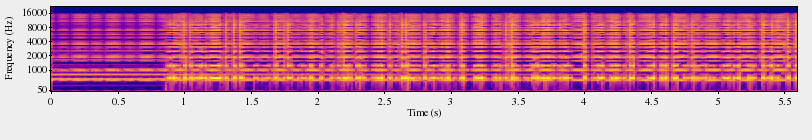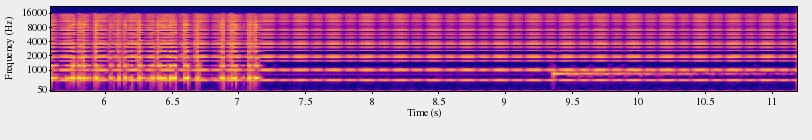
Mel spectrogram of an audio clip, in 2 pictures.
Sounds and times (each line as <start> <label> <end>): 0.8 old-fashioned sysntheseizer 7.2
